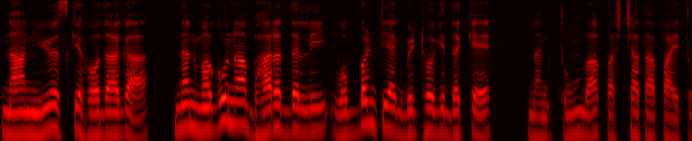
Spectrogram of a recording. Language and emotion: Kannada, sad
